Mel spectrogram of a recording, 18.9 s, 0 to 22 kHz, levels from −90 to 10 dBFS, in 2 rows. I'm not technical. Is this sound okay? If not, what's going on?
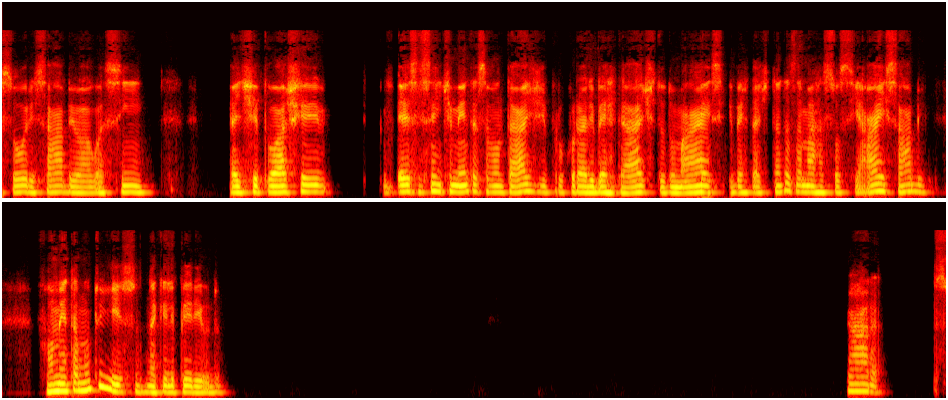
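No. From 6.95 to 7.52 s the speech turns choppy and robotic. This is repeated packet loss. Four small pieces of sound went missing, the longest 58 ms. Each gap was filled by stretching the sound just before it.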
